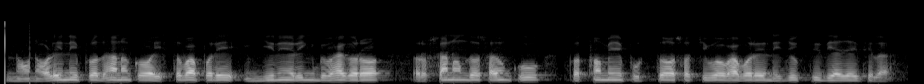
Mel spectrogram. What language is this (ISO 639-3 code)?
ori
